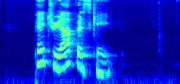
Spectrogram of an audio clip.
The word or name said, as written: patriobfuscate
